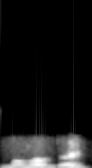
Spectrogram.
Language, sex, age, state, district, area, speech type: Nepali, male, 30-45, West Bengal, Darjeeling, rural, conversation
